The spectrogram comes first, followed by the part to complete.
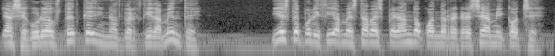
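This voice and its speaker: A man's voice: on the high side, quick pace, voice pushed up, lightly acted. A man voicing a mild, courteous little killer in audio fiction, explaining himself fussily. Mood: polite, self-justifying. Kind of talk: audio fiction character acting. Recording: music behind the voice.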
